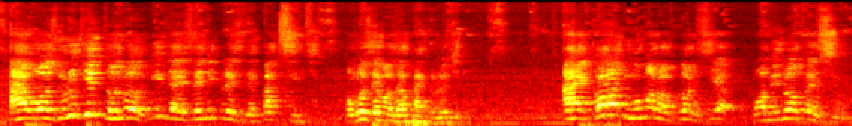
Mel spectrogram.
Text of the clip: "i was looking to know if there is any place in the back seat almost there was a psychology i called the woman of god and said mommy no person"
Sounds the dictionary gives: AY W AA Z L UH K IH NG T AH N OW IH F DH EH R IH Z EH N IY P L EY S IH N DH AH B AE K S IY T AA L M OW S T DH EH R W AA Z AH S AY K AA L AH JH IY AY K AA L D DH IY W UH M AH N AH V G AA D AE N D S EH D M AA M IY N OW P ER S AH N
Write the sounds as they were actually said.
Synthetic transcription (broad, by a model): AY W AA Z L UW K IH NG T AH N OW IH F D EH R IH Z EH N IY P L EY S IH N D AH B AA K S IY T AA M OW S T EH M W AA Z AH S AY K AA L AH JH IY AY K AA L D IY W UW M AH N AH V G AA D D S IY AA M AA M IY N OW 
